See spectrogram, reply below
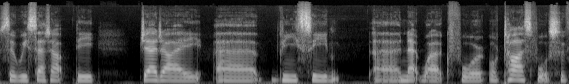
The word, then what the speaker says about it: GEDI: By the way, the fund is called GEDI, Gender Equity Diversity Investments, GEDI, a soft G.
